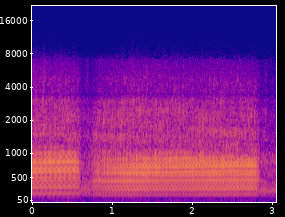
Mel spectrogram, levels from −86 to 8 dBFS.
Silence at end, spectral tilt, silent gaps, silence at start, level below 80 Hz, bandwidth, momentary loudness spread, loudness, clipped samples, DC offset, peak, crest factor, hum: 0 s; -4.5 dB/octave; none; 0 s; -64 dBFS; 9.2 kHz; 4 LU; -22 LUFS; under 0.1%; under 0.1%; -10 dBFS; 12 dB; none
